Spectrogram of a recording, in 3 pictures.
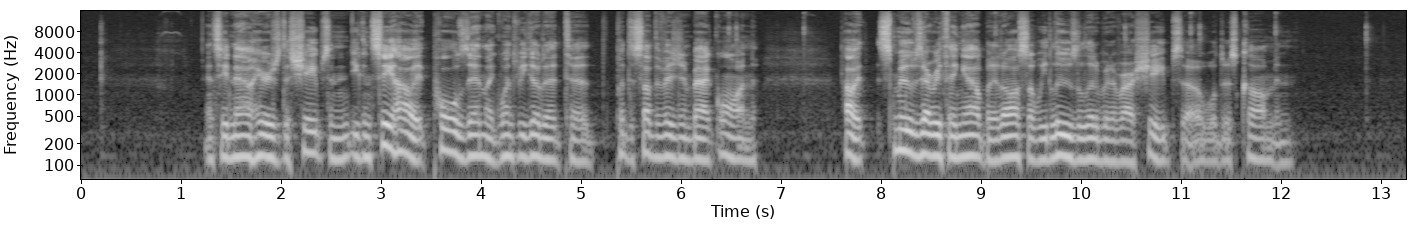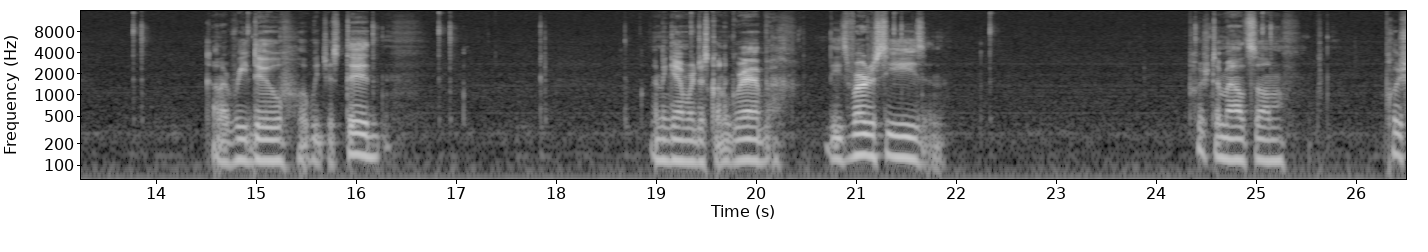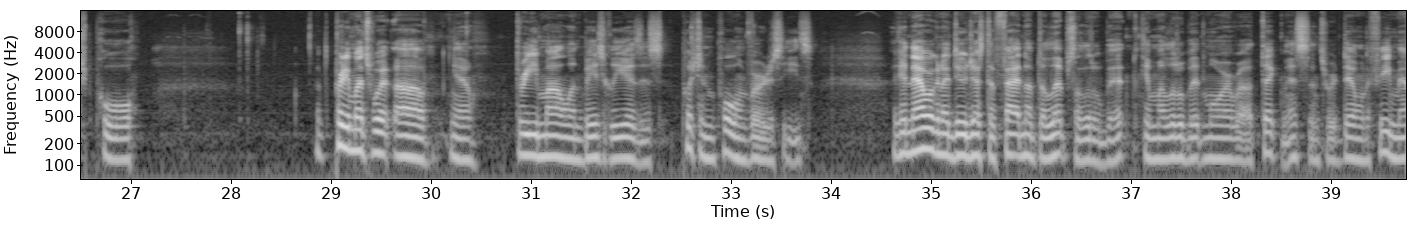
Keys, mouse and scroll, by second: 0.4 middle click, 6.6-10.9 drag, 11.2-13.7 drag, 13.8-16.6 drag, 16.9-18.1 drag, 18.1 middle click, 19.4-21.2 drag, 21.4-24.1 drag, 25.1-26.9 drag, 26.8 middle click, 28.2-29.9 drag, 28.2 middle click, 29.4 middle click, 30.4-32.1 drag, 30.4 middle click, 33.5-35.4 middle drag, 38.0-39.7 middle drag.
